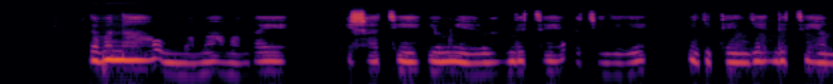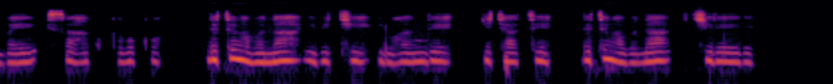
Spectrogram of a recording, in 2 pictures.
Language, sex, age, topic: Kinyarwanda, female, 25-35, government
